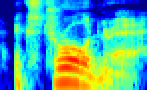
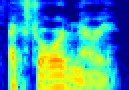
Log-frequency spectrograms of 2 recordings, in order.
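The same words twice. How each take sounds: First: It is said in a British accent. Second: It is said in a Canadian accent. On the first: "if you prefer the British accent" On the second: "in Canada, we would pronounce this"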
